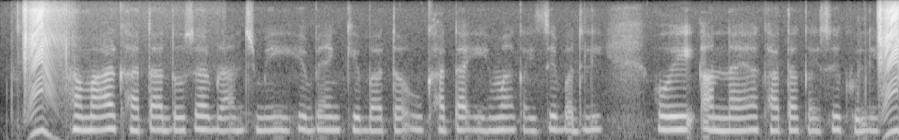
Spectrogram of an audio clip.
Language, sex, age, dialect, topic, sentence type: Bhojpuri, female, 18-24, Southern / Standard, banking, question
